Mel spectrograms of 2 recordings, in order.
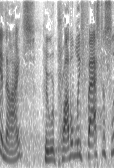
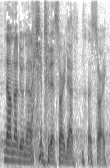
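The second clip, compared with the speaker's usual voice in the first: put-on small, much softer voice of a scared boy; timid kid; 11 semitones lower, 8 dB quieter, faster than usual. The boy refusing his father, small and much softer. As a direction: shrink back, quiet and apologetic. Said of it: "And the kid says".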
